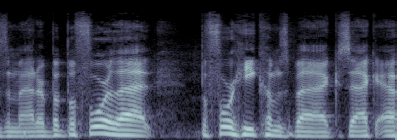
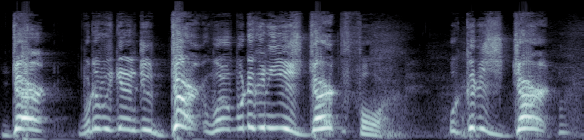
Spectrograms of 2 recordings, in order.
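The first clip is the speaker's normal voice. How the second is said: pissed-off yelling, very shrill and loud; 11 dB louder than usual. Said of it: "the way Zac Efron delivered it".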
